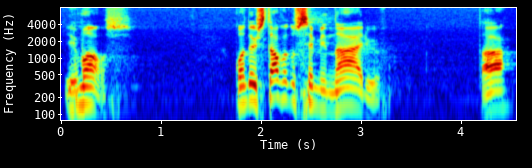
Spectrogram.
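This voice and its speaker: An older man from Brazil preaching a sermon as apostle, earnest, often adding quick tag questions. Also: mid-range voice, expressive, bright, forceful tone. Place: church sanctuary. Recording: church hall reverb.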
